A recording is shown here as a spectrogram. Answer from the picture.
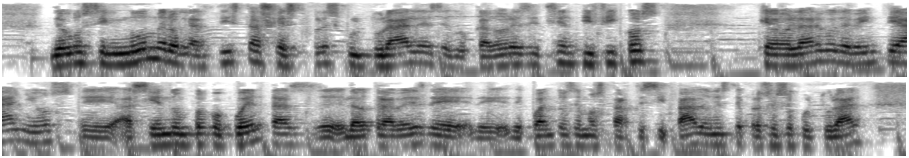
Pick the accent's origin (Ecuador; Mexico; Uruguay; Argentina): Ecuador; hay una potencia de expresión cultural enorme en mi país y en América Latina, ¿no?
